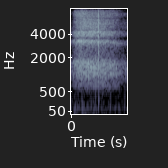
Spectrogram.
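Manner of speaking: soft, voiceless sigh; contented sigh. Acted. Queen cuddling her sweet boy, contented sigh. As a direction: let out a quiet, settled breath.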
